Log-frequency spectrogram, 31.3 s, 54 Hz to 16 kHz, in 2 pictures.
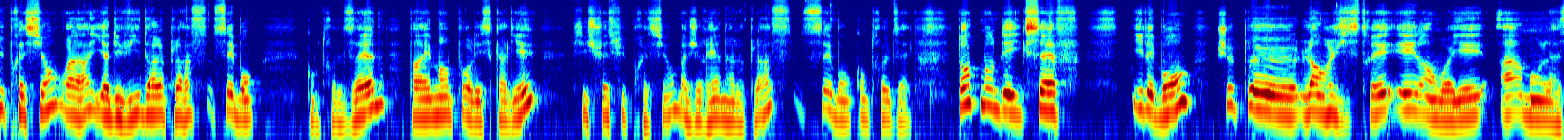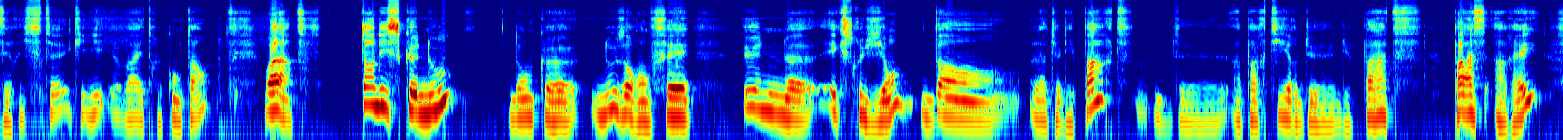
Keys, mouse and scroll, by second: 0.0 Delete, 2.7 ctrl+z, 3.3-4.6 middle drag, 4.7-6.3 drag, 6.3 Delete, 8.1 ctrl+z, 11.3-12.9 drag, 13.2 ctrl+s, 19.3 click, 20.7-22.2 drag, 24.1 click, 28.2 click.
